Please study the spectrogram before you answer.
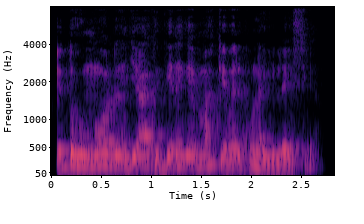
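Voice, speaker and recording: A man with a fairly high yet mellow voice gives a Bible teaching sermon. He reads scripture slowly, then explains it with emphatic asides, calling out to his brothers. The sound is roomy and echoing. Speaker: preacher.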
